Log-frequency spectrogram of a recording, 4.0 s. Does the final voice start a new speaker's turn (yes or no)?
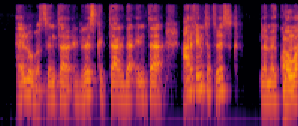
yes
